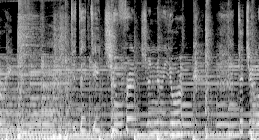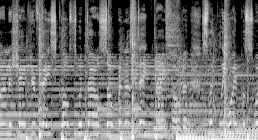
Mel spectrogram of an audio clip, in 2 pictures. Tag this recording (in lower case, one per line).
music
